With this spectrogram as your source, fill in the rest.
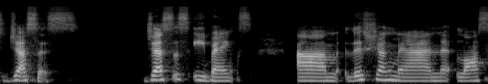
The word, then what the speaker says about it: Justice: So over the weekend, again, our condolences goes out to, I think his name is properly pronounced. I was saying Jesus, but that's not his name. It's Justice Ebanks.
